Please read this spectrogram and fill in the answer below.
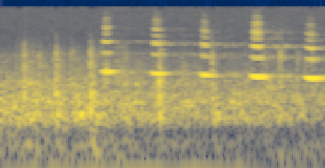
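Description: Steam-locomotive sound effect: a steady hiss of steam with a run of five short tones stepping down in pitch, evenly spaced, in the second half.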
